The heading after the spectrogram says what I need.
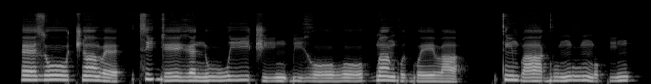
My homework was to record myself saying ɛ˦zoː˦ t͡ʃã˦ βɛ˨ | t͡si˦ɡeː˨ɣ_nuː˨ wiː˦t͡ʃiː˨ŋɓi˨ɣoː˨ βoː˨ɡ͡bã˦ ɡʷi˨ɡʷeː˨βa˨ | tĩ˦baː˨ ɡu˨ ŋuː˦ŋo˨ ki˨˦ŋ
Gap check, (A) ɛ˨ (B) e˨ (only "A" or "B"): A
